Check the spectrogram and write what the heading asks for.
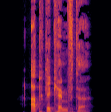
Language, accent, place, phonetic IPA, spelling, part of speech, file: German, Germany, Berlin, [ˈapɡəˌkɛmp͡ftə], abgekämpfte, adjective, De-abgekämpfte.ogg
- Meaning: inflection of abgekämpft: 1. strong/mixed nominative/accusative feminine singular 2. strong nominative/accusative plural 3. weak nominative all-gender singular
